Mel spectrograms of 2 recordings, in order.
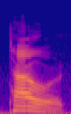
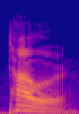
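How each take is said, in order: No difference in how they are said.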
